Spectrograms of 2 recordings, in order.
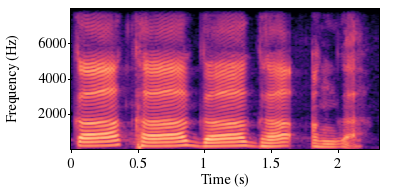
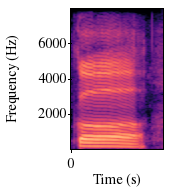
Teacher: कंठ मीन्स गले से इसकी आवाज़ आती है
